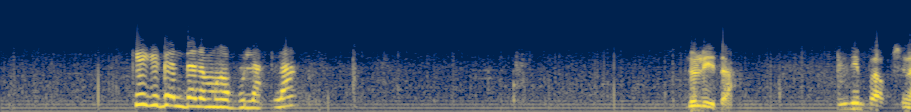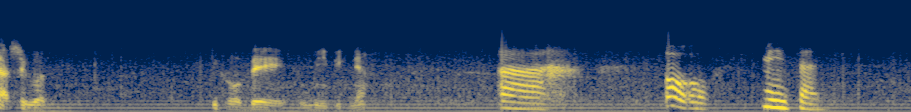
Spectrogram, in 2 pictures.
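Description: A young woman answers gently.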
